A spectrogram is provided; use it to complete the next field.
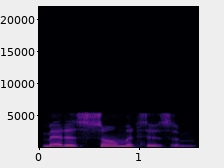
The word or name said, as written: metasomatism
